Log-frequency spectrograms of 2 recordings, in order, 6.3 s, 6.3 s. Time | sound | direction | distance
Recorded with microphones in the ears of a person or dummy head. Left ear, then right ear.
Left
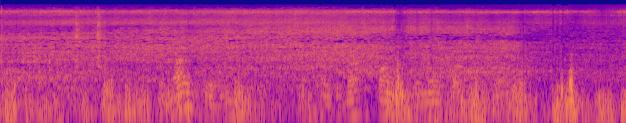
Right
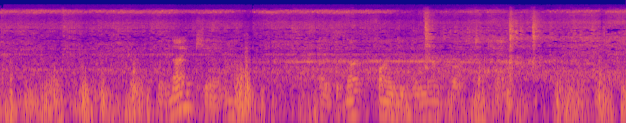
1.6 | a man speaking | 60° right (ahead or behind) | 1.7 m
